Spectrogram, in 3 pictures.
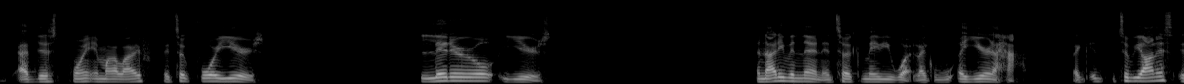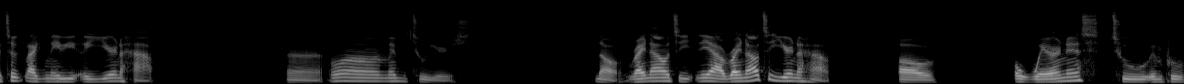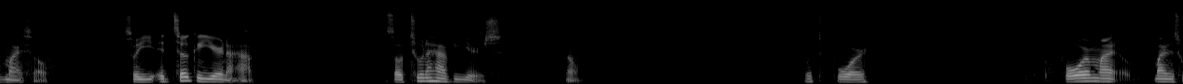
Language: English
